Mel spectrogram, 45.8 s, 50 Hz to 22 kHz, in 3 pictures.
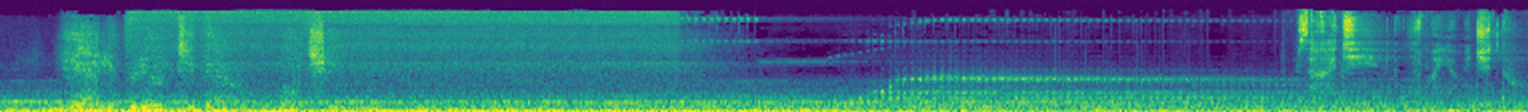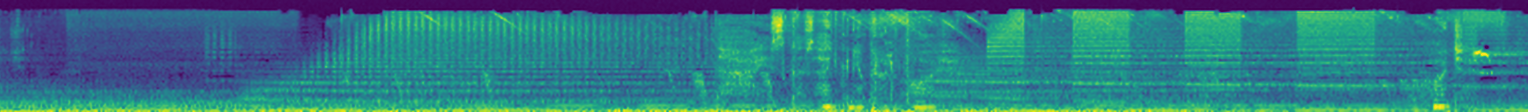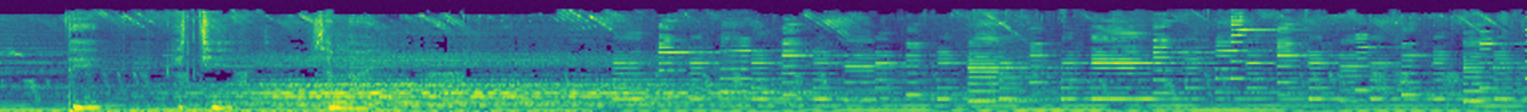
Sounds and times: Music: 0.0 - 45.8
Speech: 0.6 - 3.6, 31.2 - 34.6.

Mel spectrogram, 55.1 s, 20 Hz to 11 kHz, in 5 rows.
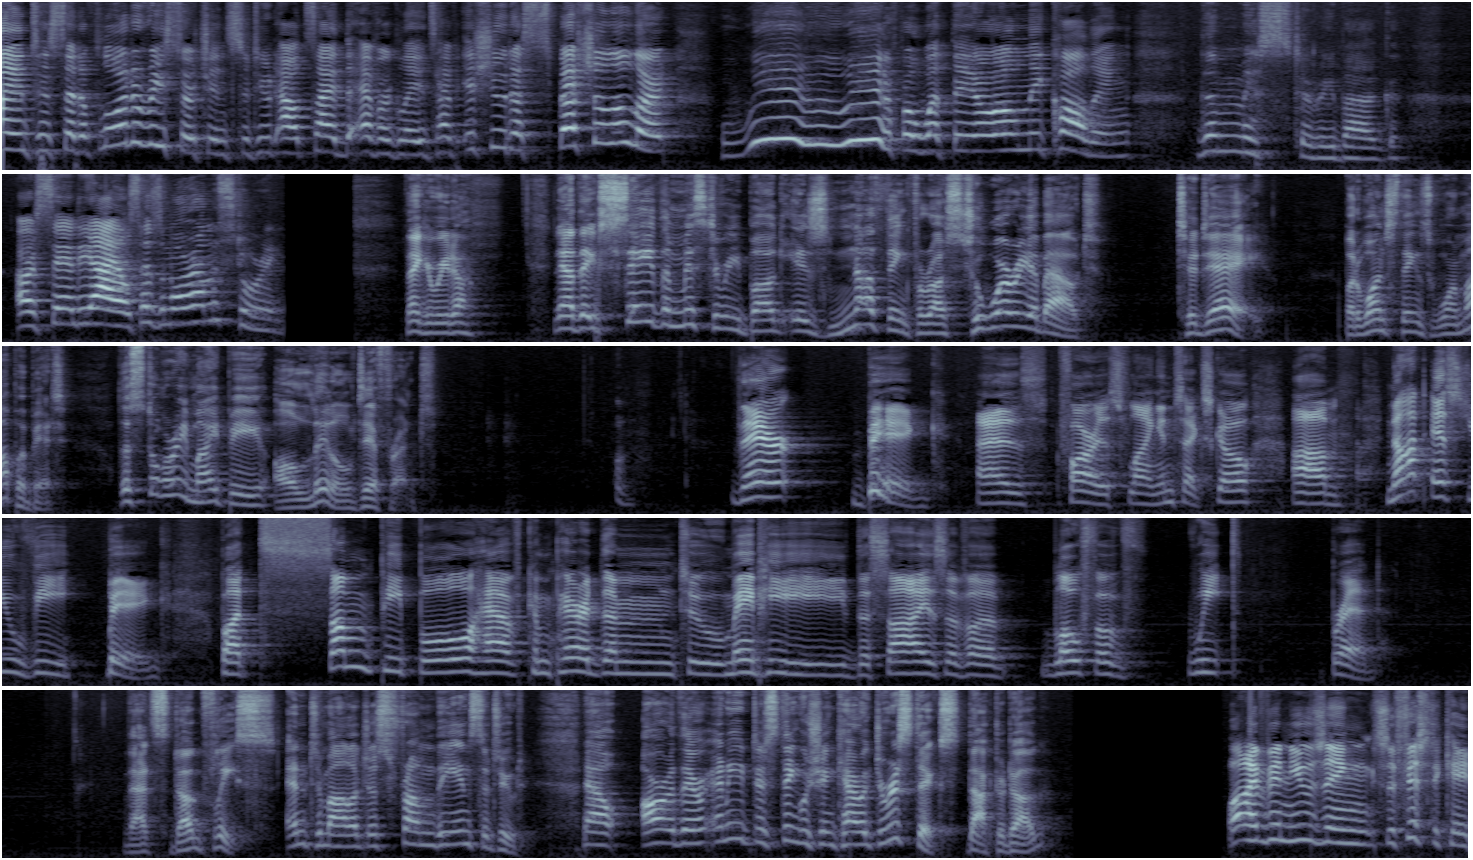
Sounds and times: Speech: 14.1 - 20.5, 45.0 - 52.0, 53.3 - 55.0.

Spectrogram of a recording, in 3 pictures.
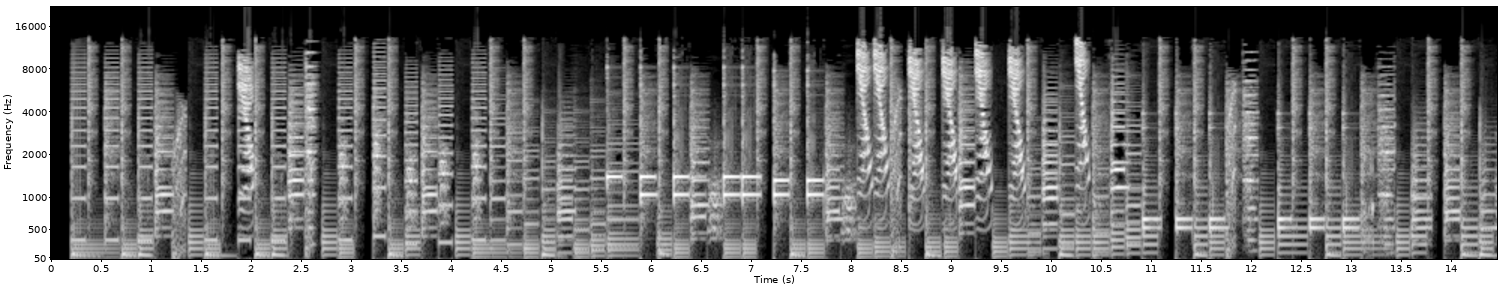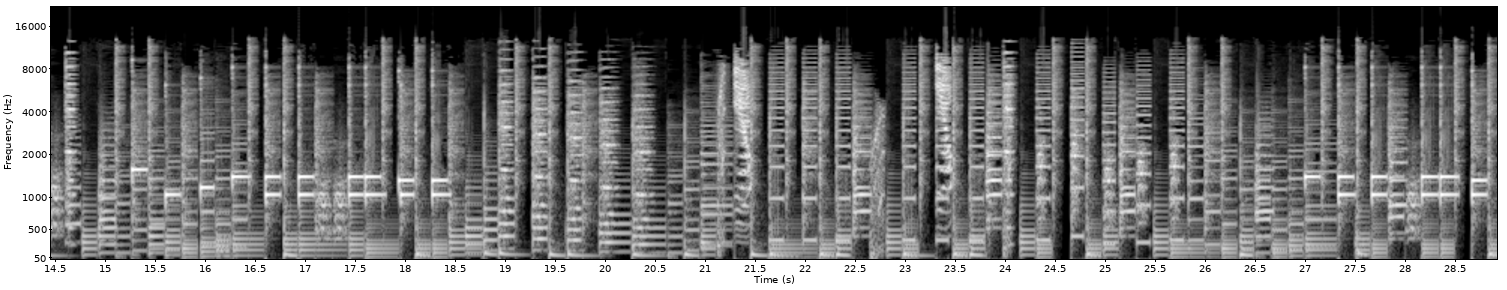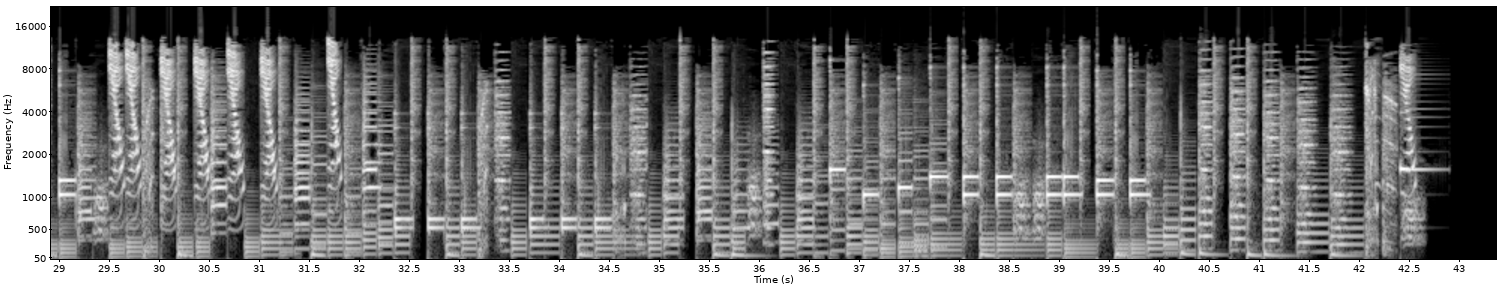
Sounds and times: Music: 0.2 - 42.6.

